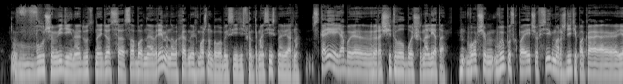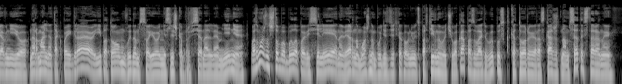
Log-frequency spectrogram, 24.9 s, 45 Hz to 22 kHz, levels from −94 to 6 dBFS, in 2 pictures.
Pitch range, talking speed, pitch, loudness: 95-115 Hz, 155 wpm, 105 Hz, -24 LUFS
